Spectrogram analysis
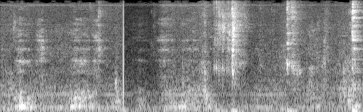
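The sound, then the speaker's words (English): Someone crunching on Quavers crisps: a handful of irregular, crackly bursts with dry, high-pitched snaps between quieter chewing, fairly soft overall and with no one talking. “All I can hear is you crunching on quavers.”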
